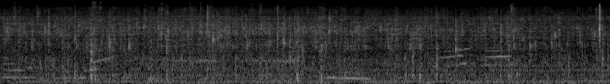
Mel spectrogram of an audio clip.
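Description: Dried fish (tuyo) frying in hot oil over charcoal, a steady soft sizzle and crackle with faint pops throughout, low and even in level.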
